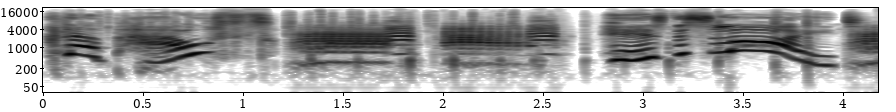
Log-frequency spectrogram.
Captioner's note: honking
